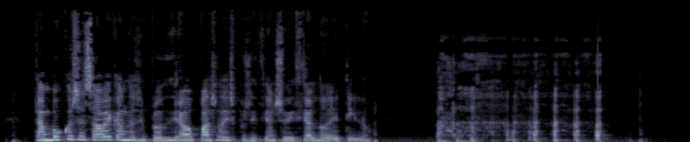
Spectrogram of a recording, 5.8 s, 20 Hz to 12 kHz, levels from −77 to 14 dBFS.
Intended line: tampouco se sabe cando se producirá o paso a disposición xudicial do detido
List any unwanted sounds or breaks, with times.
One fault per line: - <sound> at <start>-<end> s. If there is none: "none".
- laugh at 3.6-5.2 s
